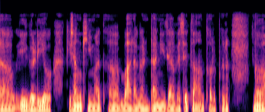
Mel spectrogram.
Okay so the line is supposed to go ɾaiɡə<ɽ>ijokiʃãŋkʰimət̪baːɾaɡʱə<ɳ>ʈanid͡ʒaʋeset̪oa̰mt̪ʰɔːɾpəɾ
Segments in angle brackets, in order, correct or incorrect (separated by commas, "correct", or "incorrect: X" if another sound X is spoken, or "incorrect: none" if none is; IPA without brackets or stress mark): correct, correct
